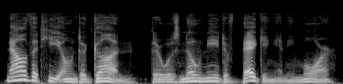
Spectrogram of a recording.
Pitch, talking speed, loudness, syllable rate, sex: 125 Hz, 245 wpm, -19 LUFS, 5.6 syllables/s, male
